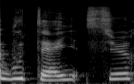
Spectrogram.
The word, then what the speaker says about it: bouteilles: aussi poser directement la bouteille sur la table une bouteille des bouteilles on ne prononce pas le elle en prenant si une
